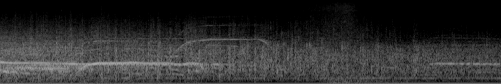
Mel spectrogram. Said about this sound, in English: First time he's been here, I think he deserves a round of applause.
